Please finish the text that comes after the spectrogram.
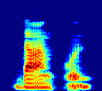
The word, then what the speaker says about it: Dankon: 음절 한글은 전부 이런 식으로 되어 있는데 그러면 여기서는 룰을 강하게 읽고 여기는 단을 강하게 읽고 여기는 발을 강하게 읽고 쌀 룰 돈 당 돈 바르 돈 여기서는 Esperanto estas malfacila.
